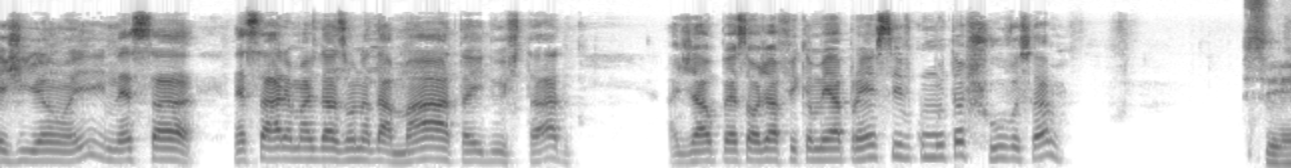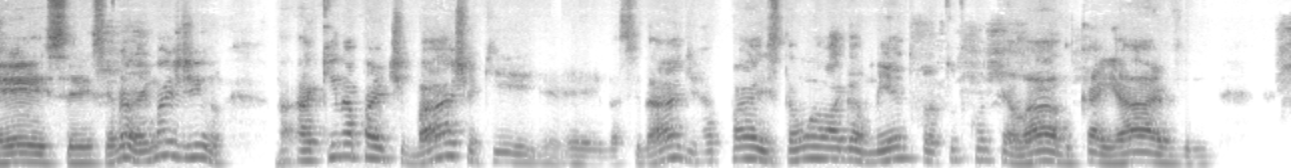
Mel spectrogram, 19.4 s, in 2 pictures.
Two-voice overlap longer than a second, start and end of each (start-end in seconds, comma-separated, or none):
none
